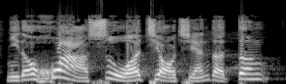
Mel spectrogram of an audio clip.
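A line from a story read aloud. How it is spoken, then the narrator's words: Loud group reading. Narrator (Chinese): 一起大声来读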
